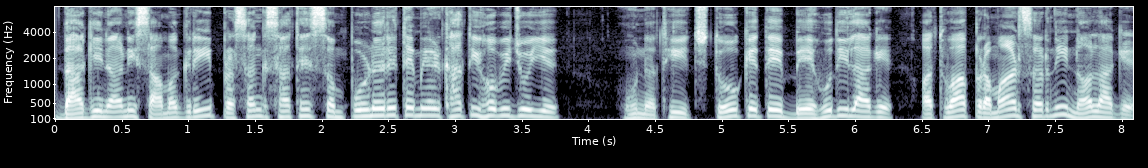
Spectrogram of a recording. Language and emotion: Gujarati, fearful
